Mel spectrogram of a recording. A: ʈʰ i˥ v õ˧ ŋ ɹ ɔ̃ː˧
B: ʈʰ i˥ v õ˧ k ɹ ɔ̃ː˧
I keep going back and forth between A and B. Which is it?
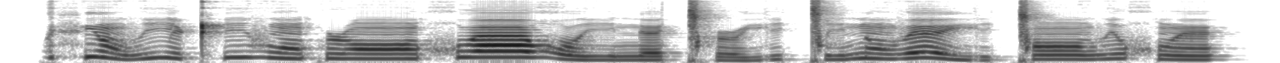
B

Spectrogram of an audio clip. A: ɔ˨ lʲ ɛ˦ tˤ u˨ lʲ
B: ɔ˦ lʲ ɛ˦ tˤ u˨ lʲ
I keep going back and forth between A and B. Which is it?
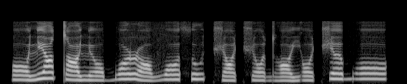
A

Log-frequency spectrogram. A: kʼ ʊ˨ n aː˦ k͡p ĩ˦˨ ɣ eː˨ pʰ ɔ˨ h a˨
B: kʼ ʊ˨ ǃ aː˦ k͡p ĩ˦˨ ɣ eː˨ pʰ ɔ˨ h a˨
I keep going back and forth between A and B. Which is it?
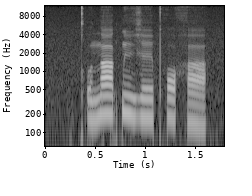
A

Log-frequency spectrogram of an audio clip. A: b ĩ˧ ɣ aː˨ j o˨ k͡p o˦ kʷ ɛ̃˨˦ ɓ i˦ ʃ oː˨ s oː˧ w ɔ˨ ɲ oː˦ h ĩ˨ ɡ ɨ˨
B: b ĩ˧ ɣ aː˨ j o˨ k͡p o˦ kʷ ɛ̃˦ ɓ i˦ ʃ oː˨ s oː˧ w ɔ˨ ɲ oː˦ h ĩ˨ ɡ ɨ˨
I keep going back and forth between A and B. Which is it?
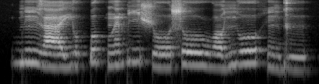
A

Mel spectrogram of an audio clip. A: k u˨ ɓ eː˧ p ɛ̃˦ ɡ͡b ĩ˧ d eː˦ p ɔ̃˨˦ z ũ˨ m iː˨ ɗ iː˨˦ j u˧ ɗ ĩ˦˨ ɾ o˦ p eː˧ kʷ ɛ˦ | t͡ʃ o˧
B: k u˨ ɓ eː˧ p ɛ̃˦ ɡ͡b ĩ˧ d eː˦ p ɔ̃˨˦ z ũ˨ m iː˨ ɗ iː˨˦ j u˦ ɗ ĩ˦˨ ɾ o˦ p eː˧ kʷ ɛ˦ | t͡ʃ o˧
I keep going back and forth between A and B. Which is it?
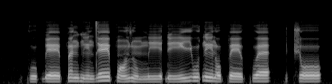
B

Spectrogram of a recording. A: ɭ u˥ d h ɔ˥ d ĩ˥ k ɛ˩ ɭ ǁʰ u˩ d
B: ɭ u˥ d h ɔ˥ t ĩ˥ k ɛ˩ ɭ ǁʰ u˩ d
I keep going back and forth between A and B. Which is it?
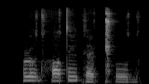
B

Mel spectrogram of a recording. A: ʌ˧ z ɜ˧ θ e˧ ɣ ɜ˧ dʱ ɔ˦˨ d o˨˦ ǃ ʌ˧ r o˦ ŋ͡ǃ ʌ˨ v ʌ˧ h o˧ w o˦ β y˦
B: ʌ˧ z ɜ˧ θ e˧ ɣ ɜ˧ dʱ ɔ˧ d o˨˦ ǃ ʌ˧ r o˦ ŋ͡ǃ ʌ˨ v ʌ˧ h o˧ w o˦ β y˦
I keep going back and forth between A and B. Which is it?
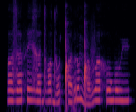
B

